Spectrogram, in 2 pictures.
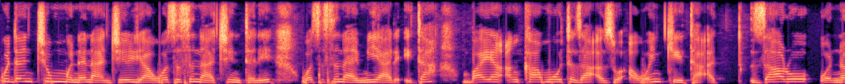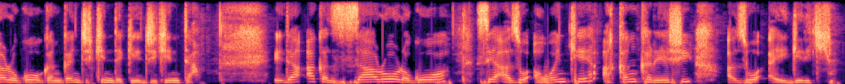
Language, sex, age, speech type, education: Hausa, female, 15-29, spontaneous, tertiary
